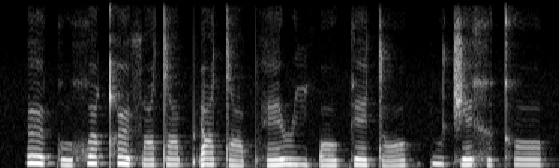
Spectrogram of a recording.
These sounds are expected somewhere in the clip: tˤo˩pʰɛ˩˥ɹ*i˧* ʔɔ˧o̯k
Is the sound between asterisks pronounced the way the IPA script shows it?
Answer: yes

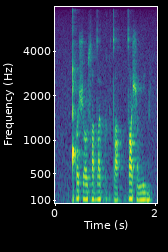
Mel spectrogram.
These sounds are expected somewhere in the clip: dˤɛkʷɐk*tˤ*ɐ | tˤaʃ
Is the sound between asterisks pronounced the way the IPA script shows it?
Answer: yes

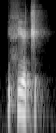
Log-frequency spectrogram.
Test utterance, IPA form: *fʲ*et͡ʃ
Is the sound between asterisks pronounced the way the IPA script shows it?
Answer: yes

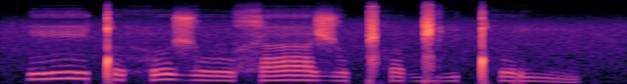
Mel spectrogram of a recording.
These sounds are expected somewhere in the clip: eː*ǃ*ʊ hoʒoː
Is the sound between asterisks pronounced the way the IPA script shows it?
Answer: yes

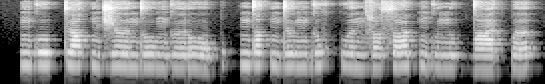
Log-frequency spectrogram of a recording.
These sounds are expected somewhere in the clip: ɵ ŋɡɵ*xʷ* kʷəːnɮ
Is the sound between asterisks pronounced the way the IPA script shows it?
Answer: yes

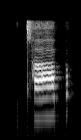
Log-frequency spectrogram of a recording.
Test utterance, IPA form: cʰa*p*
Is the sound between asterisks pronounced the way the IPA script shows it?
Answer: yes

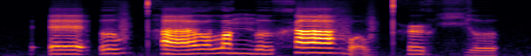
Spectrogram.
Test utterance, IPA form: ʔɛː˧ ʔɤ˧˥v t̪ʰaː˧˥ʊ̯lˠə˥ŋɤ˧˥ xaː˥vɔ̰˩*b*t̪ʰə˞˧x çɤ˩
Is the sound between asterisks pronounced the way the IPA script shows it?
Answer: no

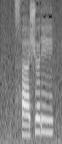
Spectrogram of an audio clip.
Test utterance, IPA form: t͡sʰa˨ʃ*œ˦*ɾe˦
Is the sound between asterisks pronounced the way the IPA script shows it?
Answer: yes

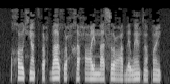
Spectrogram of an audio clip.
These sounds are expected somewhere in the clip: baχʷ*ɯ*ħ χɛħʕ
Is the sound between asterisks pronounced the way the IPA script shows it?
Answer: yes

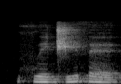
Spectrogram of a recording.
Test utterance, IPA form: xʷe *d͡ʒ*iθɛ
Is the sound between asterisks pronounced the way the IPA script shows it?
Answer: yes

